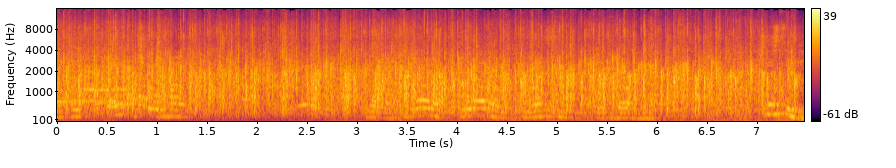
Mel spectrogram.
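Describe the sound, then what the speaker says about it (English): Audience applause in a church service, loud sustained clapping from a crowd filling the space, with faint voices mixed underneath. "Can we give them another just a round of applause?"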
